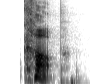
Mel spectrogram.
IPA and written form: kʌp (cup)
